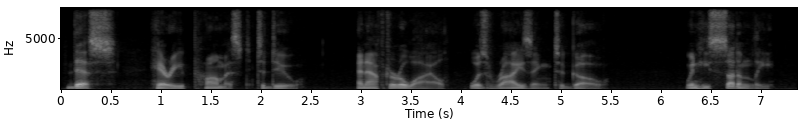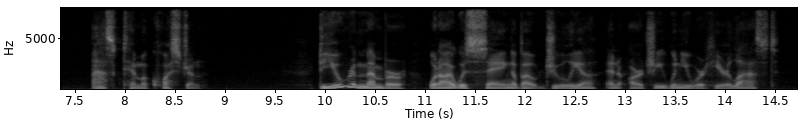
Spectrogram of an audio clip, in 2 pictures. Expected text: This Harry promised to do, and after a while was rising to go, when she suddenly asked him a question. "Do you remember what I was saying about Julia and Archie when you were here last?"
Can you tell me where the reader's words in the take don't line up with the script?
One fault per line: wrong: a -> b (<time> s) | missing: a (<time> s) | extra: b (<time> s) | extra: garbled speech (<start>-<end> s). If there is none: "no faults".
wrong: she -> he (6.4 s)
